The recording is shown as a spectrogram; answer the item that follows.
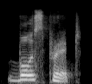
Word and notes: bowsprit: Indian

